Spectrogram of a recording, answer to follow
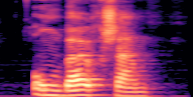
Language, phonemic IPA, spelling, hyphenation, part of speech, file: Dutch, /ˌɔnˈbœy̯x.saːm/, onbuigzaam, on‧buig‧zaam, adjective, Nl-onbuigzaam.ogg
- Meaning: 1. inflexible, rigid 2. inflexible, unbending, unyielding, uncompromising, intransigent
